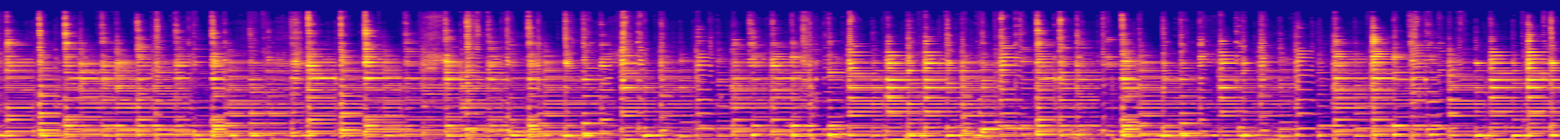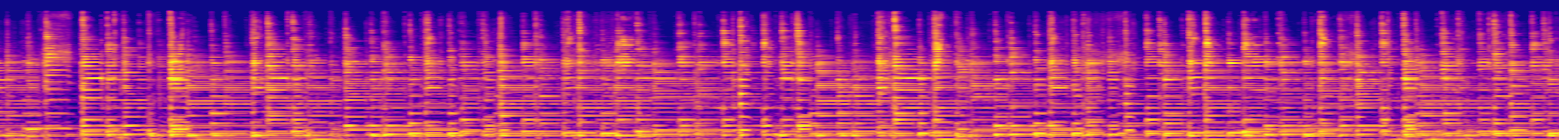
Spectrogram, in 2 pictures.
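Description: Solo flamenco guitar played without a break: a continuous run of quickly plucked notes on nylon strings.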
